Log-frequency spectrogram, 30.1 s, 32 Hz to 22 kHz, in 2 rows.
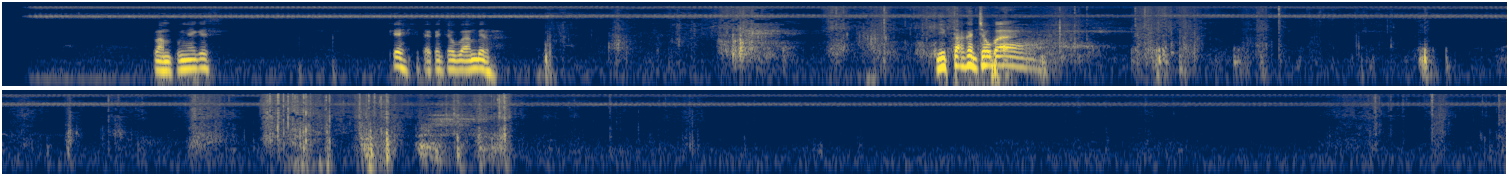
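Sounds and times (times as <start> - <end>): insects chirring: 0.2 - 30.0
rustling through vegetation: 5.4 - 22.3, 28.1 - 30.0.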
